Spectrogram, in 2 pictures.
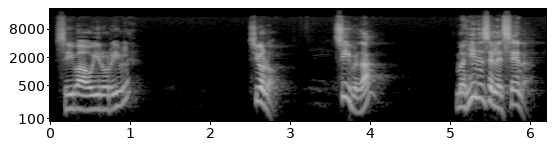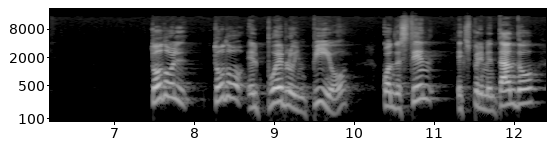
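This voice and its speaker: A man preaching a sermon as pastor, animated, asking the congregation rhetorical questions and adding playful humorous asides. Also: a little high.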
